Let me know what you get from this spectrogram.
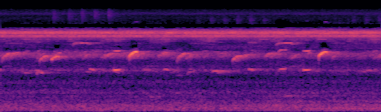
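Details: Common coquí chorus from Puerto Rico: several frogs give short low notes followed by bright rising whistles, overlapping irregularly against a continuous shrill insect hum.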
